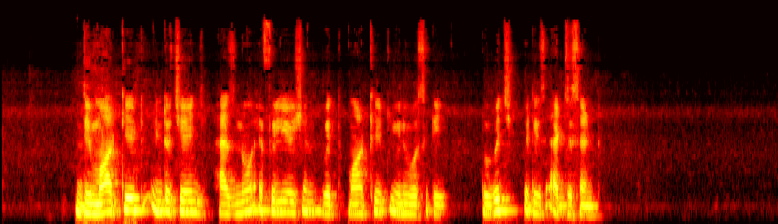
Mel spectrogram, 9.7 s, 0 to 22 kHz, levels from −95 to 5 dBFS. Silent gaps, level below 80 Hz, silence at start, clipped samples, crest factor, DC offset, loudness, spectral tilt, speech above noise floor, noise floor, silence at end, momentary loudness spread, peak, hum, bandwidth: none; -56 dBFS; 0.95 s; under 0.1%; 18 dB; under 0.1%; -19 LUFS; -6.5 dB/octave; 54 dB; -72 dBFS; 2.25 s; 11 LU; -2 dBFS; none; 15.5 kHz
